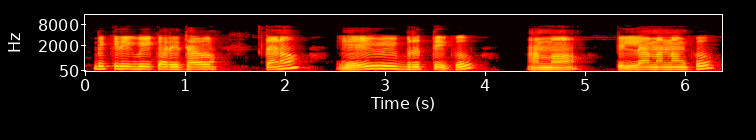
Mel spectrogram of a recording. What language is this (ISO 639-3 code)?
ori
